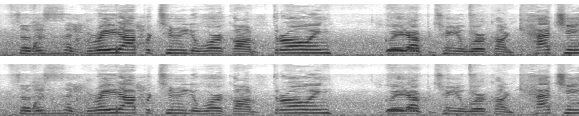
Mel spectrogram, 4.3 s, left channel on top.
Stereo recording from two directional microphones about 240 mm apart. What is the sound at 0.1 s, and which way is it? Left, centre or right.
Speech, centre.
